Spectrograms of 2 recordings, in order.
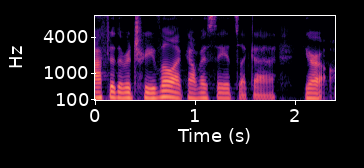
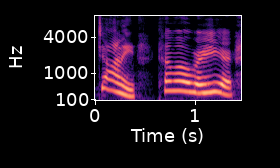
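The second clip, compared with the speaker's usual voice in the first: much higher, louder mock call across the alley; calling a friend over; 12 semitones higher, 6 dB louder than usual. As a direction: call Johnny over, half shouted. Stranger calls his friend over.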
